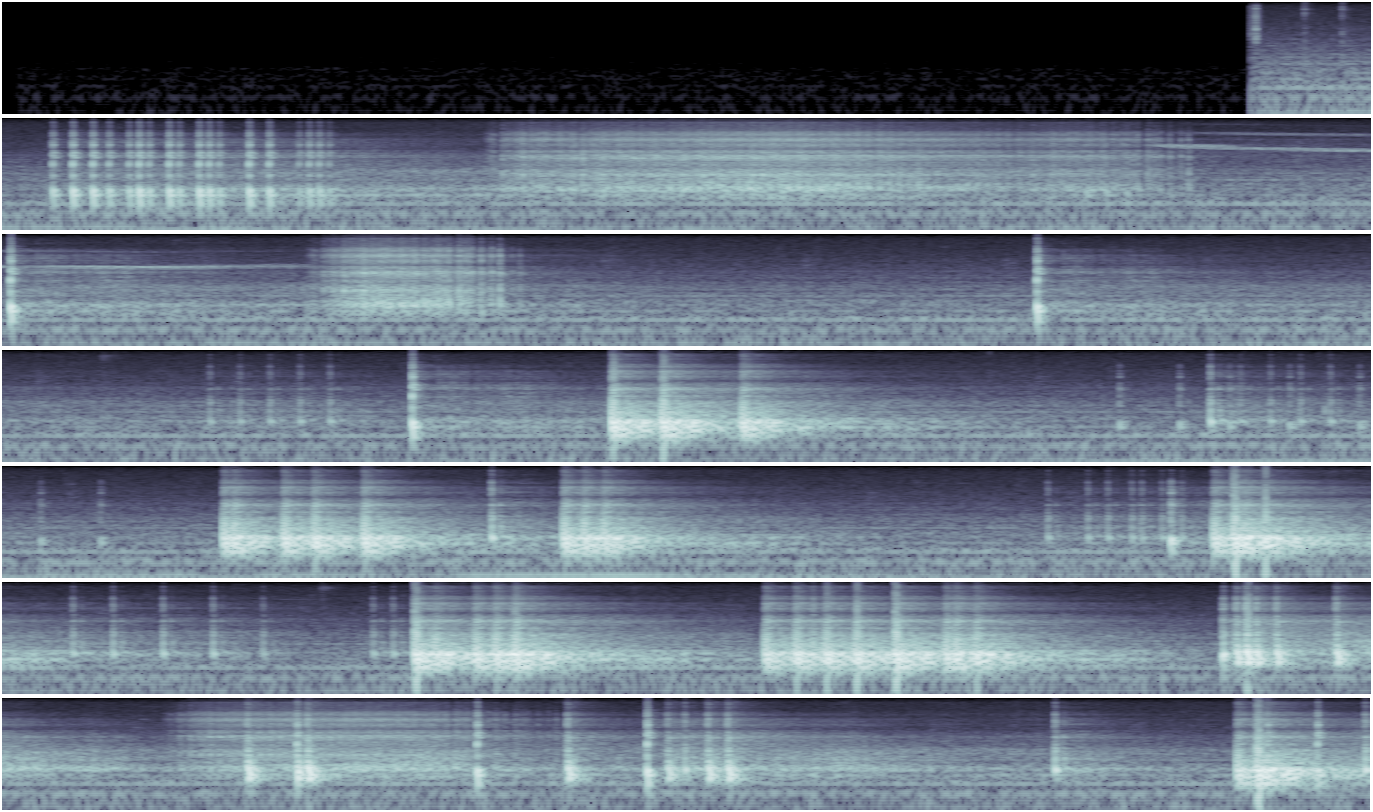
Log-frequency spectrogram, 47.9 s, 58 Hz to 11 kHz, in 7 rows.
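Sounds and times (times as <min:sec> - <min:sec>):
firework bang: 0:09.2 - 0:16.4, 0:28.4 - 0:31.3, 0:32.8 - 0:35.4, 0:47.2 - 0:47.9
fireworks crackling pops: 0:09.2 - 0:16.5, 0:21.5 - 0:25.1, 0:26.1 - 0:31.1, 0:32.6 - 0:39.7, 0:40.3 - 0:45.5, 0:47.2 - 0:47.9
falling firework whistle: 0:09.3 - 0:16.4.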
